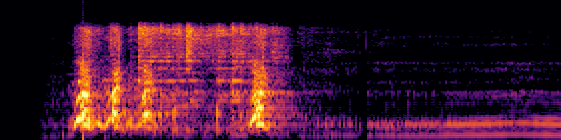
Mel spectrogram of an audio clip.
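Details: A German Shepherd barks together with a Belgian Shepherd: a quick run of four or five loud, rough barks over about a second and a half, then a steady low humming tone fills the rest.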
